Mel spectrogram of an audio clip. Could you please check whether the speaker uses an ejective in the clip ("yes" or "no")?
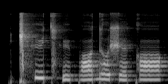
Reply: yes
